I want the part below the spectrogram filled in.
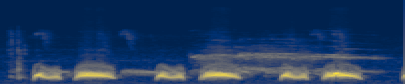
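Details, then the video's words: Spotted dove in speedy 'thúc gù' cooing style, three rapid pairs of deep, mellow coos, a clipped note then a fuller drawn one, with a faint thin whistle behind. "cu gáy tốc độ/ Cu gáy thúc gù"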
